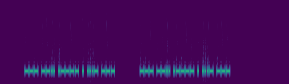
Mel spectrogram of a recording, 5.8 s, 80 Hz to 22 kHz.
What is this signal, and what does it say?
Morse code, heard as a keyed tone, about 49 wpm, 700 Hz. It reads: OZ1EVO OZ1EVO
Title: DXCC-100 Call Signs - 6 Characters - Repeated 2x - 50wpm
